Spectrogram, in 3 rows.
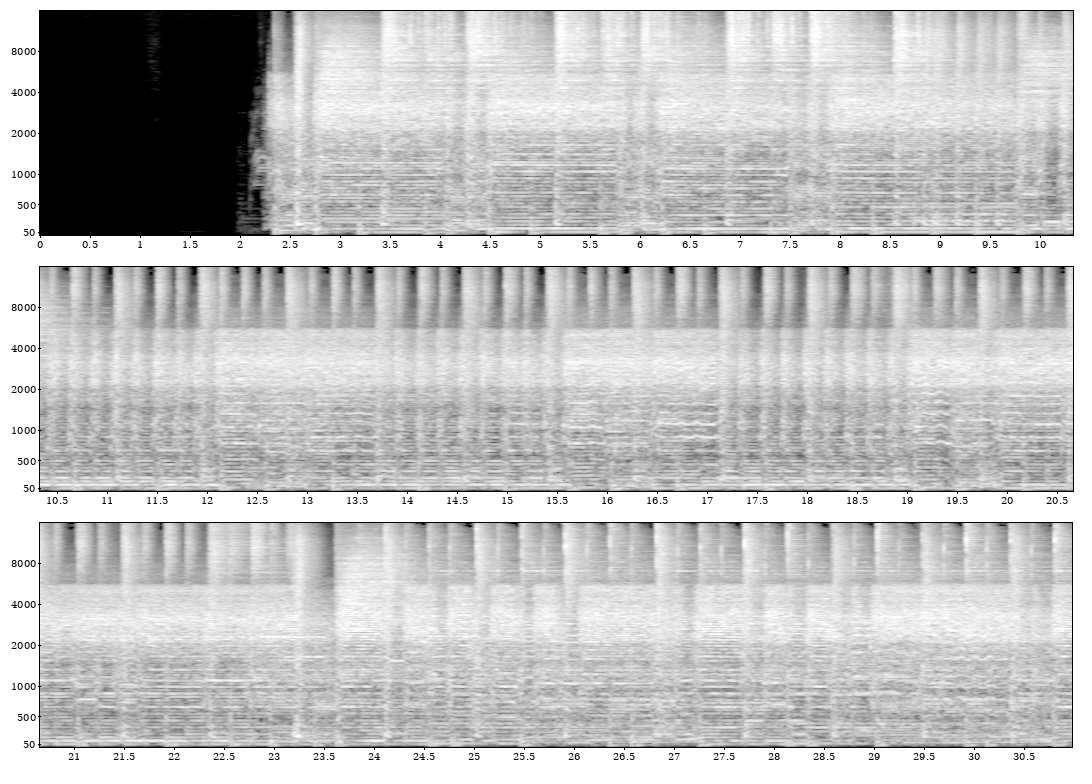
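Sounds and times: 
guitars: 2.1s - 30.9s.

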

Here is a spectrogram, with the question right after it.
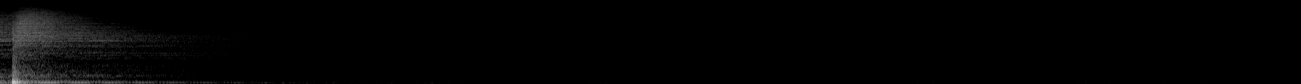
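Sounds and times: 
drums: 0.0s - 2.5s.

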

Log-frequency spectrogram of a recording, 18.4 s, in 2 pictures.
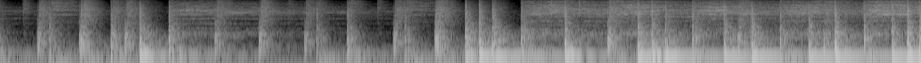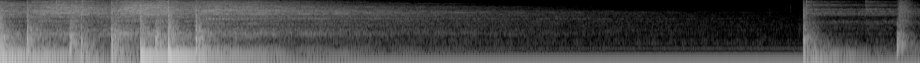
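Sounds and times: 
tom drums: 0.0s - 12.8s, 17.2s - 18.4s.

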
